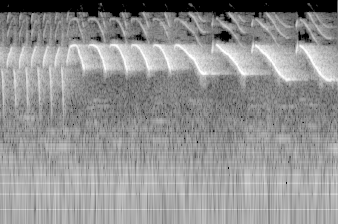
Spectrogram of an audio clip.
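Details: Canary singing in the insistent 'tembakan rapat' (dense shots) style: a burst of rapid clipped notes, then loud high downslurred whistles repeated roughly three times a second.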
